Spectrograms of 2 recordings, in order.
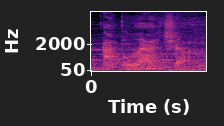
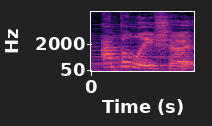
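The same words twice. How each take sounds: First: It uses the southern regional pronunciation. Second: It uses the northern regional pronunciation. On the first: "The southern pronunciation is" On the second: "is a northern pronunciation"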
